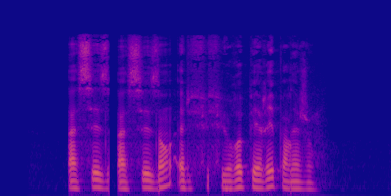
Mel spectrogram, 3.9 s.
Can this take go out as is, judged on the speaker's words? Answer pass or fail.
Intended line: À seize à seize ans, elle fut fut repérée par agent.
pass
